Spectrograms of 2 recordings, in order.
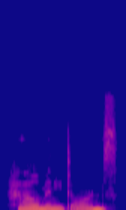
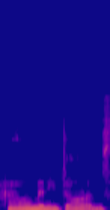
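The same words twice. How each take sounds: First: Each of the three words weighed evenly, slow; weighted reading. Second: Slow, even stress on How many dawns; testing the stress. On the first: Poet showing the interviewer the three opening words, slow and weighted. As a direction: toll How, many, dawns like a bell. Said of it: "those three first words". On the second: Poet recalling puzzling over the stress on the subway, slow and even. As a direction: try the stress on each word. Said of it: "how the stress was". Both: Shown as a demonstration.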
